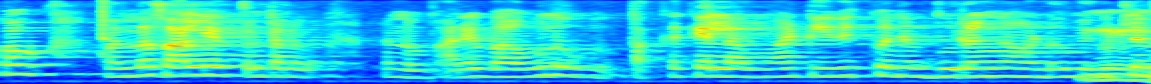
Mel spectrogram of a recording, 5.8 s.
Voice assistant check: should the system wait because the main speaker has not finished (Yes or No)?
No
